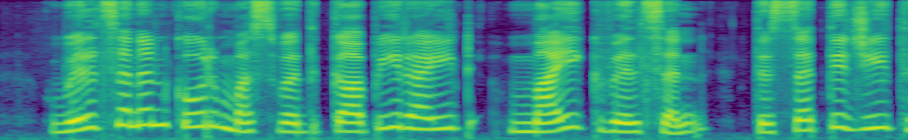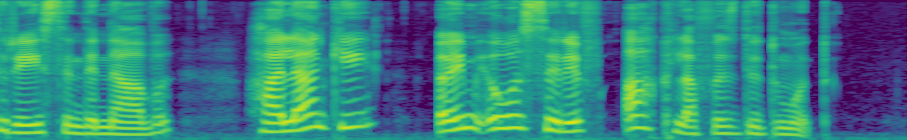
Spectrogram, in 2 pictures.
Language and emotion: Kashmiri, neutral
